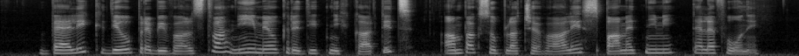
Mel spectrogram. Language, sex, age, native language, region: Slovenian, female, 50-59, Slovenian, Pomurje region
